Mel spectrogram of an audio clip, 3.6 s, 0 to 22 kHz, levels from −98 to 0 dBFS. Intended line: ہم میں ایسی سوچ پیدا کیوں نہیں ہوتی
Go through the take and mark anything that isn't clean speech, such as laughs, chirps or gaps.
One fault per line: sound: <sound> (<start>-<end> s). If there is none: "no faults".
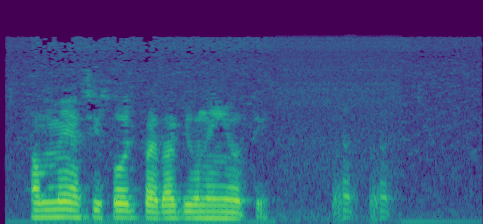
sound: laugh (2.5-3.0 s)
